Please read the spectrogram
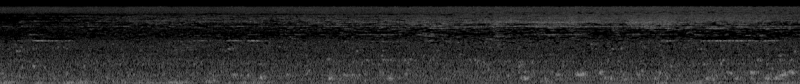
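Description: Steady machinery noise from a rubber extrusion line's haul-off and take-up equipment running, a continuous hiss with faint scattered squeaks.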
